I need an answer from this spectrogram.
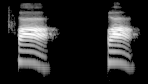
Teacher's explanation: নিচের ঠোটের ভিজ অংশটা উপরের দুটো দাঁতের আগার সঙ্গে লাগবে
